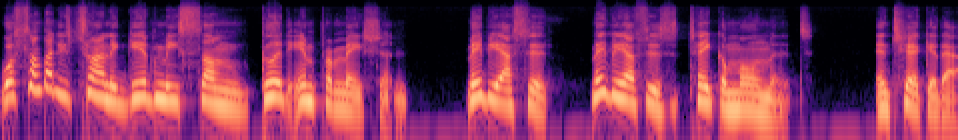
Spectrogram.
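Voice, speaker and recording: A woman's fairly high voice in an American accent, with very wide pitch swings, very even loudness, a moderate pace and a dry, close sound with no echo. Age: 70s. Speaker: vegan chef and restaurant owner. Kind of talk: interview conversation.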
